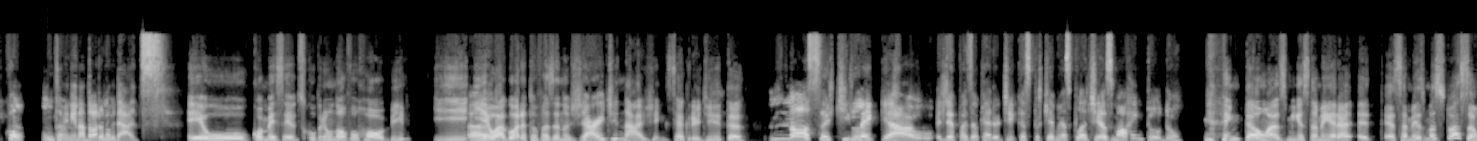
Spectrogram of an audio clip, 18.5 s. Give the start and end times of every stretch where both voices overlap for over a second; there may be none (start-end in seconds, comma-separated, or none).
none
